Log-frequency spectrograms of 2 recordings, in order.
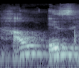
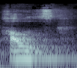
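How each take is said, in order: First: It is said as two separate words. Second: It is said as one contracted word. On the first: "हाउ इज है" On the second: "उसी को short में है हाउस"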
